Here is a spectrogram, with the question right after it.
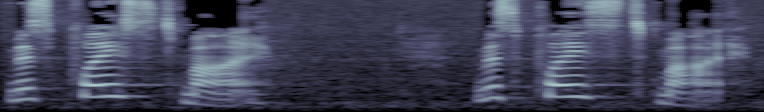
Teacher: So the D in misplaced sounds like a T sound in this case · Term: very soft T sound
